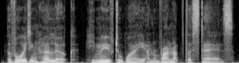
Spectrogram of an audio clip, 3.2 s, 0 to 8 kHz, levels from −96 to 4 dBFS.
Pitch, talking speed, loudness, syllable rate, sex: 105 Hz, 205 wpm, -18 LUFS, 5.2 syllables/s, male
